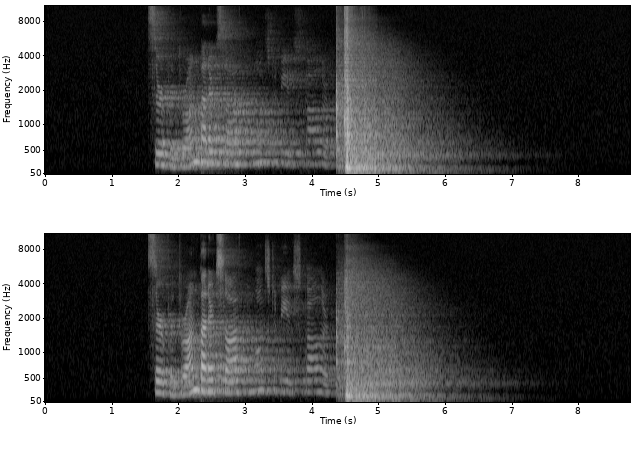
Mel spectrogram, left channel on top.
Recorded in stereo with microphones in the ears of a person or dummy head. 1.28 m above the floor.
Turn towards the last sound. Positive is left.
turn(degrees=35)  # may be behind; listen again after turning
